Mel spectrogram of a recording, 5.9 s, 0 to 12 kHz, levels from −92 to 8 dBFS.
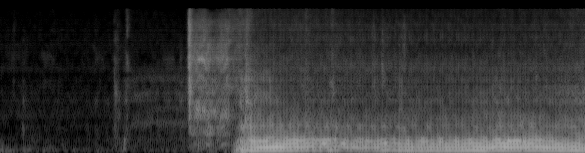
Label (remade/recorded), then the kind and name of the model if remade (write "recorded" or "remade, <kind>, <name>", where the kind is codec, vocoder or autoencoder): remade, vocoder, Vocos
